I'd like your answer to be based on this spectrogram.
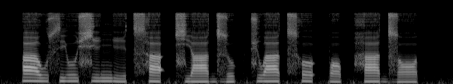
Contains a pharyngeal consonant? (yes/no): no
